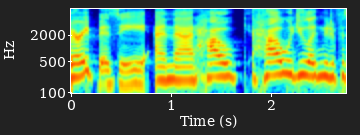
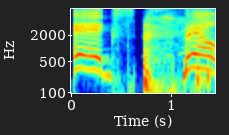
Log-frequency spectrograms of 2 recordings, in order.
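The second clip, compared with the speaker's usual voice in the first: yelling, higher pitched; 7 semitones higher than usual. Picturing a lady walking through a store: imitating someone yelling. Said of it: "just yelling food words down the aisle".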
